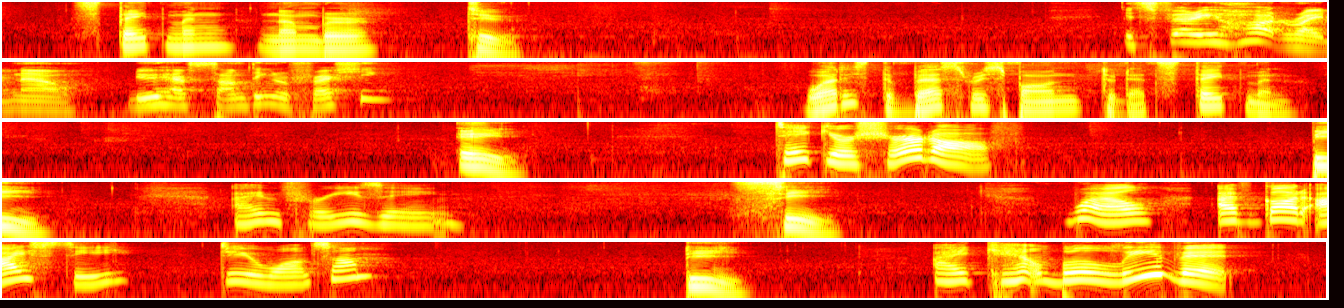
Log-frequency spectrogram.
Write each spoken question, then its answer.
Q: What is the best response to that statement?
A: Nomor dua, jawabannya C atau C.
